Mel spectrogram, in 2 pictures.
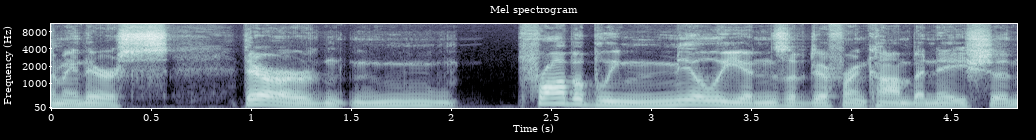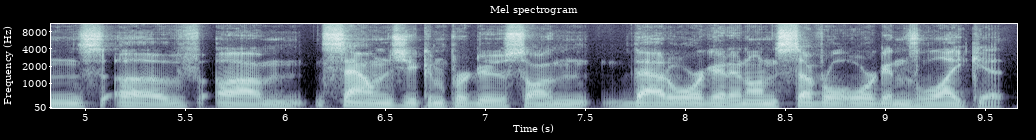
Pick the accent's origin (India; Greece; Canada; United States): United States; Black Mountain, North Carolina; I am originally from Black Mountain, North Carolina, so just about an hour away from Tryon, which is great. Um, it's my hometown. I still live there now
